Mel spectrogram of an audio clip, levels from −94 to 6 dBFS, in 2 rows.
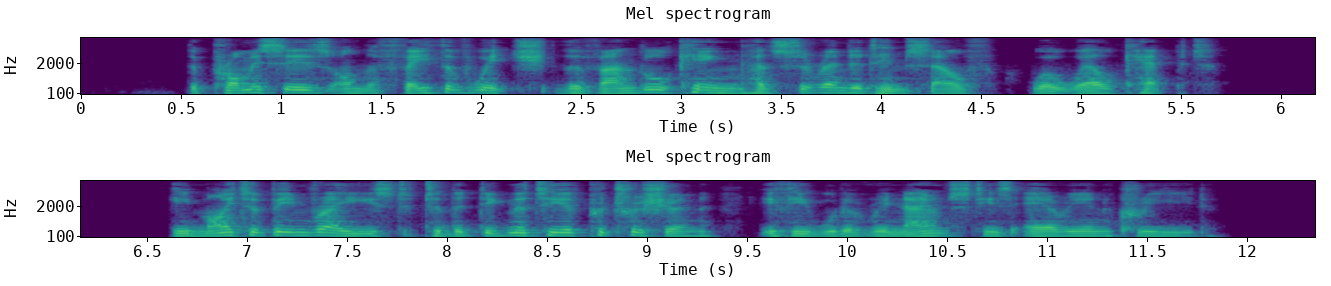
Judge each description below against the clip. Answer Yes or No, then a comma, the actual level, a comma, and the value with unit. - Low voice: Yes, low, 120 Hz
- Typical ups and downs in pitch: Yes, average, 3.4 semitones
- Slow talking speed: No, average, 165 wpm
